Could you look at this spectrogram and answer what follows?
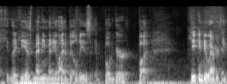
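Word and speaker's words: Boettger: And how do you pronounce it? Eek Boger? Is that how you pronounce it? – Bodiger. – Yeah, Bodiger.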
